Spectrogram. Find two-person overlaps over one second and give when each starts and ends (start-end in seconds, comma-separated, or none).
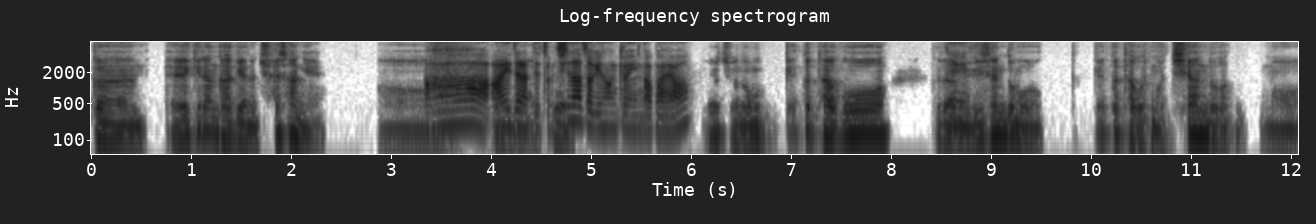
3.3-4.8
